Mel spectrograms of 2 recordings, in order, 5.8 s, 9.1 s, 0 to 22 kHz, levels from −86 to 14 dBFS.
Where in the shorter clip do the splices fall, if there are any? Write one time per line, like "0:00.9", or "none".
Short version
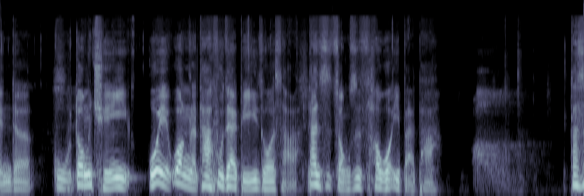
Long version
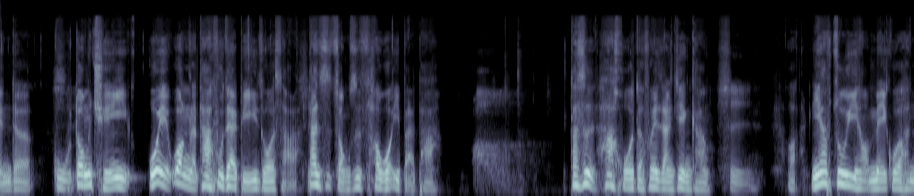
none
